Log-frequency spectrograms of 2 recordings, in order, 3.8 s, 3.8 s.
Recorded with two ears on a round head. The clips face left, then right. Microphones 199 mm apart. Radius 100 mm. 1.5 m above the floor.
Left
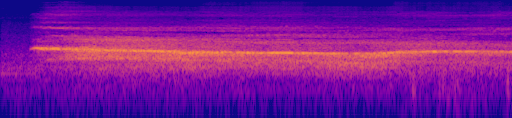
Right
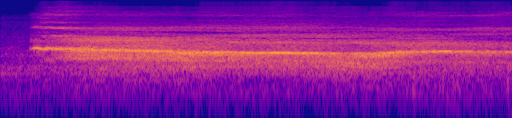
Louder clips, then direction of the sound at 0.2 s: Right 1 dB; 40° right (ahead or behind).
